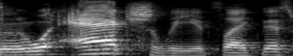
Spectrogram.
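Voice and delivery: hammed-up pretentious aside; pretentious know-it-all. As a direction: put on a condescending "well, actually". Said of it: "It would come off as pretentious. I would be like an elitist".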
